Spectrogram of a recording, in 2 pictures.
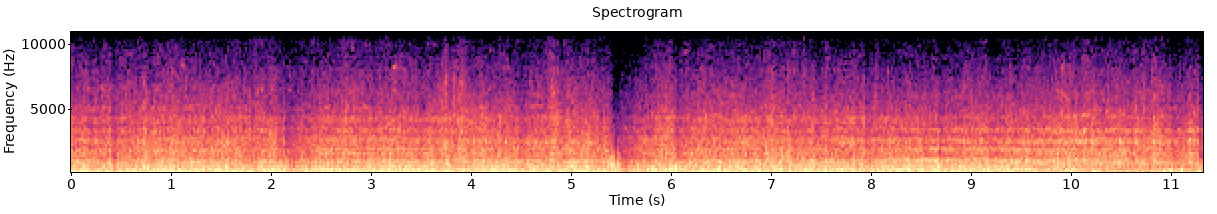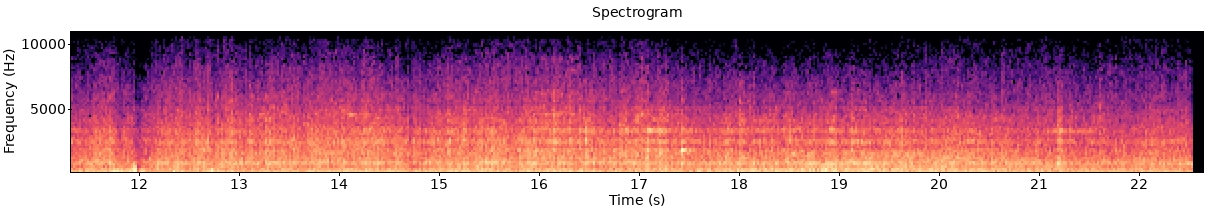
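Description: Freight train of flat wagons running past on the track, the wheels rolling and clattering over the rails. The tail then draws away down the line, a little quieter after about halfway.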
